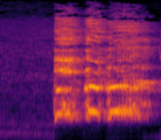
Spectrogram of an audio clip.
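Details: Close white rooster crowing loudly, opening with a strong rough syllable, then breaking into a longer wavering note, over faint low background noise at the start.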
